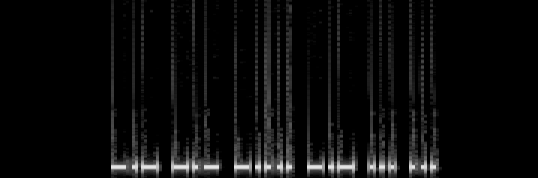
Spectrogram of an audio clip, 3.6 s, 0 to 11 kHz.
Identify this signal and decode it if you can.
Morse code, heard as a keyed tone, about 36 wpm, 700 Hz. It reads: KK6KSS
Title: USA Call Signs - 6 Characters - 3x Character Spacing - 35wpm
